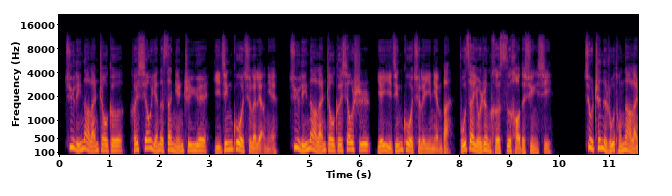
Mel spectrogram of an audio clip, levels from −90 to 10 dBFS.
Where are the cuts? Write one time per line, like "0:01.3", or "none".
0:04.4
0:07.9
